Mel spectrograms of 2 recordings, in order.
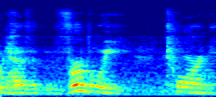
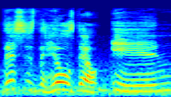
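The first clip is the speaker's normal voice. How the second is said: mock rude, put-out, offended tone; 6 semitones higher, 4 dB louder than usual. Retelling how a hotel worker answered the phone: imitating a rude tone. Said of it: "in a rude tone of voice".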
